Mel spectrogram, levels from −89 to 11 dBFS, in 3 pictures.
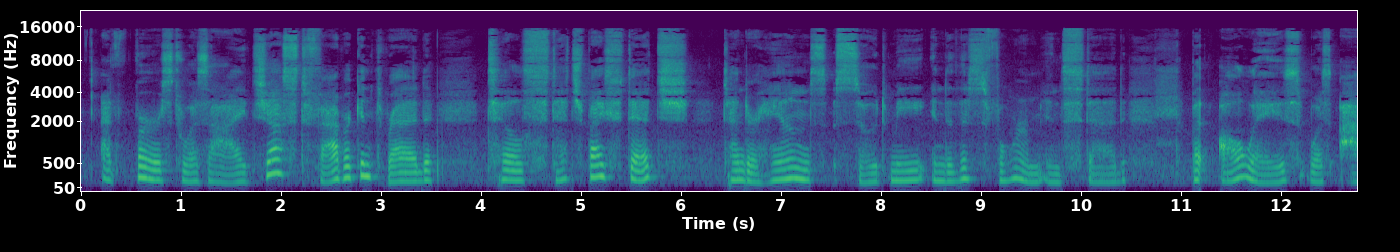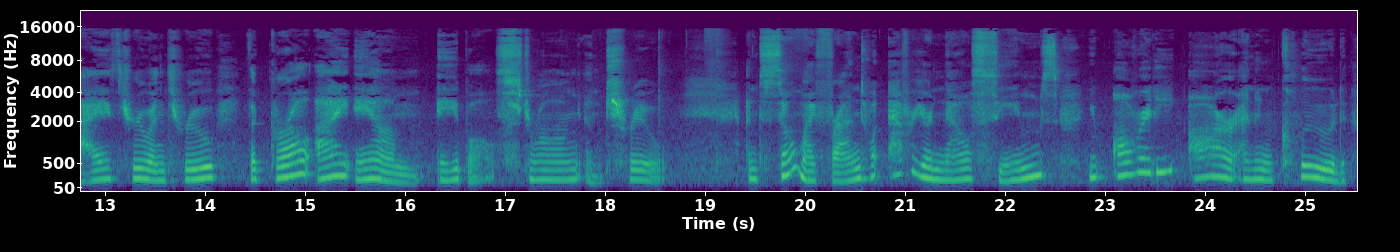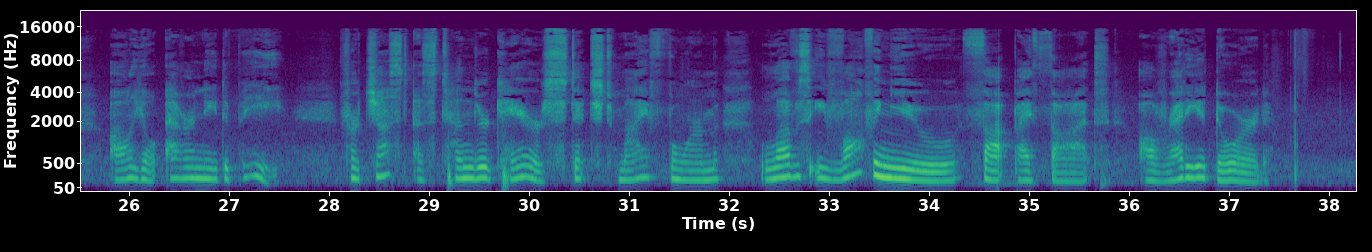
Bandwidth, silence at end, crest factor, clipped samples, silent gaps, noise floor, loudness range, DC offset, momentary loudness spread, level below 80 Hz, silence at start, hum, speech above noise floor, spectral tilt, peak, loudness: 15.5 kHz; 0.5 s; 20 dB; under 0.1%; none; -50 dBFS; 5 LU; under 0.1%; 12 LU; -72 dBFS; 0.1 s; none; 26 dB; -4 dB/octave; -4 dBFS; -24 LUFS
